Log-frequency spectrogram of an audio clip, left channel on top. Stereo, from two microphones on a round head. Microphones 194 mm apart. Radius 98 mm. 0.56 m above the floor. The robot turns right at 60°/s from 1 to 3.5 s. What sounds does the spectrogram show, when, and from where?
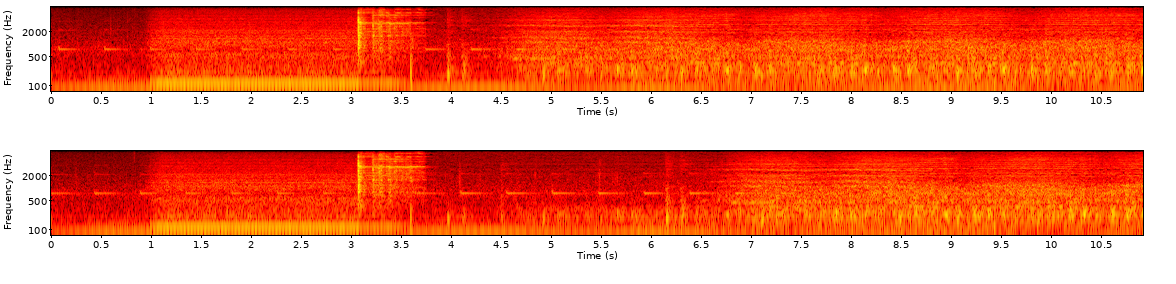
3.1 s cutlery clinking: 5° left (ahead or behind), 0.7 m; by 3.8 s 15° right (ahead or behind), 0.7 m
